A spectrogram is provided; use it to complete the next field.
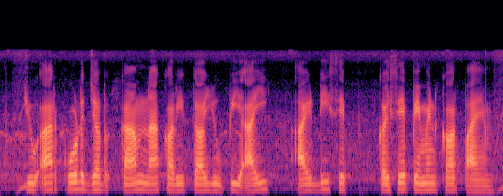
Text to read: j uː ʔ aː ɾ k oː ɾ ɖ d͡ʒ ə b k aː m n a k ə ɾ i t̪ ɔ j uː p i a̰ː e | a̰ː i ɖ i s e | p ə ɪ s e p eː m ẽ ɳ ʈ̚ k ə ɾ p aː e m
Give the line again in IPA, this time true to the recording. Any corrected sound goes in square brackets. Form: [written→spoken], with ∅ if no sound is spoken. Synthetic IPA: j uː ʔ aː ɾ k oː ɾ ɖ d͡ʒ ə b k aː m n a k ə ɾ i t̪ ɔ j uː p i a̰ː [e→i] | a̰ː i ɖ i s e | [p→k] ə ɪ s e p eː m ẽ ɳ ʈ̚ k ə ɾ p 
